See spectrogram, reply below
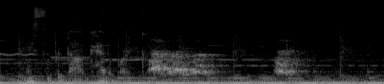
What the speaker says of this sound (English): My super dog had a bark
